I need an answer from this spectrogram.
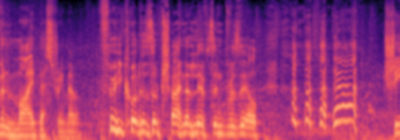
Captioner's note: laughs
